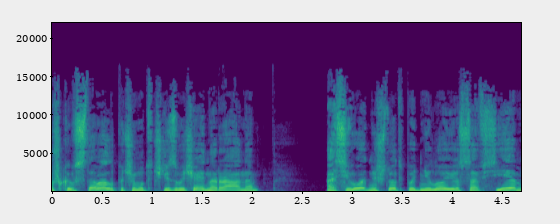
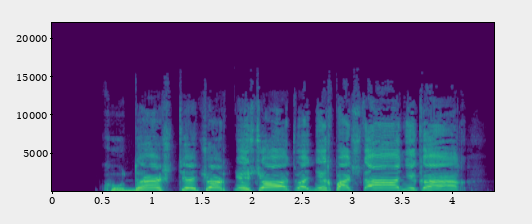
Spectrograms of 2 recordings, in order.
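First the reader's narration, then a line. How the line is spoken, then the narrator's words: Shrill squeal. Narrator (Russian): провизжала Аннушка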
